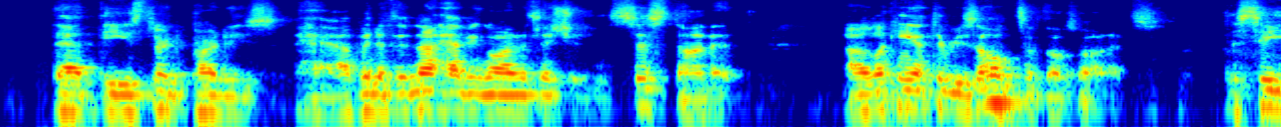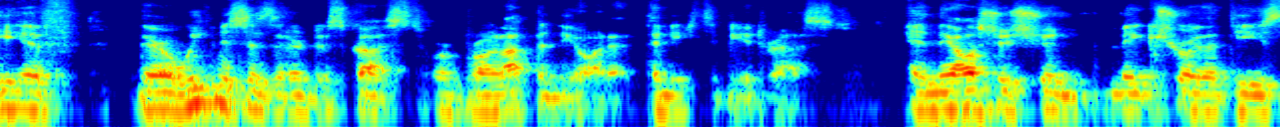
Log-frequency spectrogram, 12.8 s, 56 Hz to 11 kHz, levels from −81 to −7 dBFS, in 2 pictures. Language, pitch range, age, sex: English, 105-120 Hz, 50-69, male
